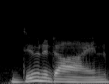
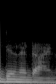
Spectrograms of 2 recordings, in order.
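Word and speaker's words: Dúnedain: Aragorn is also called not do Nadine but the Doudna dine right did I get the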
